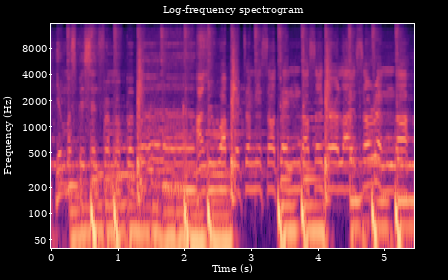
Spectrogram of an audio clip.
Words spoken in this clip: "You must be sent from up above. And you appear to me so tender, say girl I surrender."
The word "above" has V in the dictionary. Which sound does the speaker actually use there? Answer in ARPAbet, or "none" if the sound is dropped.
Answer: none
